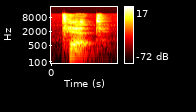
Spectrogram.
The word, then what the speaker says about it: ט: in tar okay um and the the letter tet and the letter T in English we would pronounce that with a very a hard T where you put your tongue at the back of your teeth tet t but in Hebrew it's the softer uh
